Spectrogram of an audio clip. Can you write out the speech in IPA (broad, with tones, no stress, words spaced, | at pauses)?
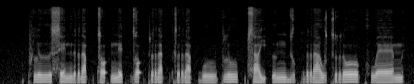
pʰlɯː˧se˨˩nra˥˩p̚tɔ˨˩ʔ ne˥˩k̚dɔ˥˩ʔpra˦˥t̚ kra˨˩p̚ wuː˩˦pluː˥˩p̚ sa˧jʔɯ˦˥ŋdu˦˥k̚ ra˦˥wtroː˥˩ kʰwɛː˦˥m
